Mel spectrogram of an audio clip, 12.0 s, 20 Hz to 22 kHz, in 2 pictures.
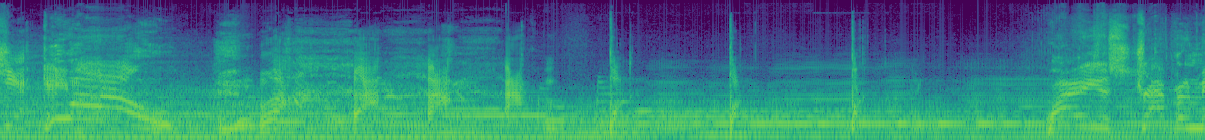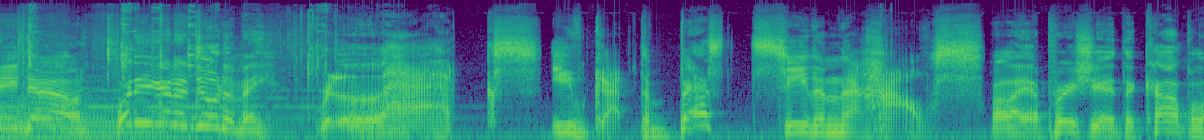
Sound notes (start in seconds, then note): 1.0 laughing; 2.9 clucking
